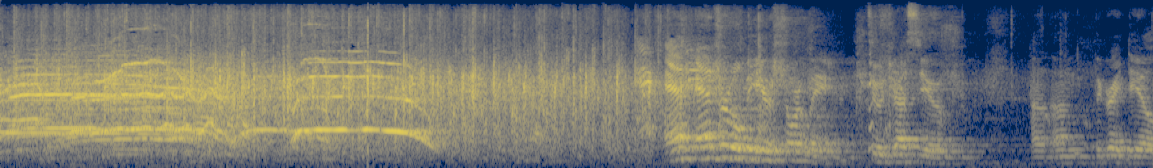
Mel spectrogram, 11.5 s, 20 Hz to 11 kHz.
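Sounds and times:
crowd cheers and whoops: 0:00.0 - 0:04.6
large crowd applauding the makers of a film: 0:00.0 - 0:07.7.

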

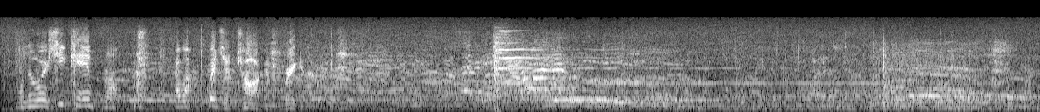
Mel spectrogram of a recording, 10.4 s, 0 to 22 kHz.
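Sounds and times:
crowd murmur with indistinct voices: 0:00.1 - 0:10.3
speech: 0:00.2 - 0:03.7
boxing ring bell clanging to end a round: 0:04.9 - 0:05.8.

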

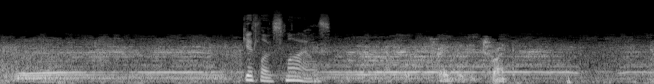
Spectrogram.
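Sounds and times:
train whistle: 0:00.1 - 0:02.4, 0:03.3 - 0:06.5
speech: 0:02.5 - 0:03.4, 0:04.4 - 0:05.2.

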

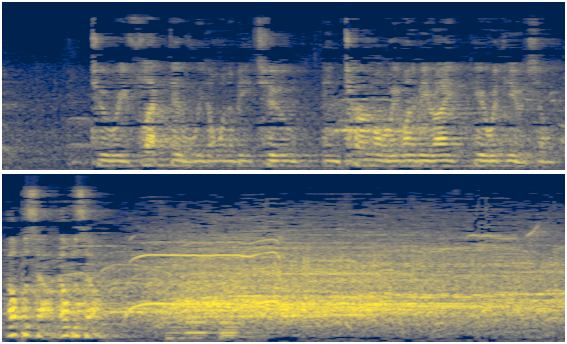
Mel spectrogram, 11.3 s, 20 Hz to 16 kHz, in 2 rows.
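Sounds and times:
speech: 0:00.9 - 0:08.2
large concert crowd screaming and cheering: 0:06.3 - 0:11.2
high-pitched shrieks and whoops from concert crowd: 0:06.7 - 0:11.2.

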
